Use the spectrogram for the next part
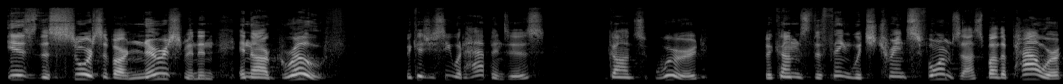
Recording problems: thin; very; fading below 300 Hz

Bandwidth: 14.5 kHz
